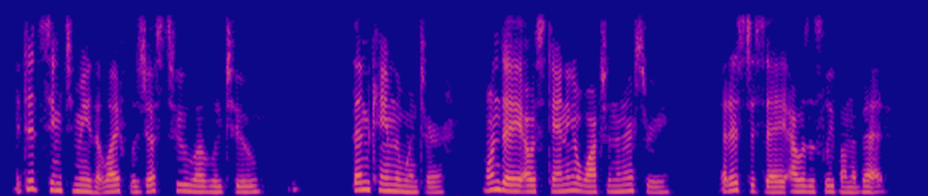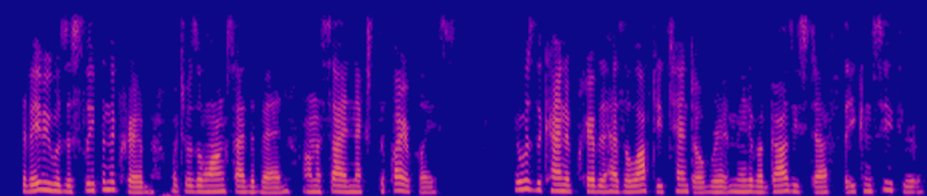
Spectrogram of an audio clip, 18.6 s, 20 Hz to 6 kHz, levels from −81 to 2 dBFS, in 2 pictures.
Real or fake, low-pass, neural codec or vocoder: fake; 5.4 kHz; vocoder, 22.05 kHz, 80 mel bands, Vocos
